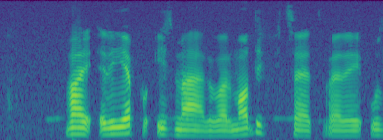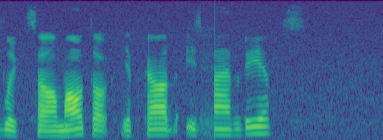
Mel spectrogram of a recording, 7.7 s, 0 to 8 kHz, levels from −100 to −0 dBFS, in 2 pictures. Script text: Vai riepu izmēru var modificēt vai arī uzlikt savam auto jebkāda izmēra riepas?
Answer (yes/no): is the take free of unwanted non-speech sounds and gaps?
no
